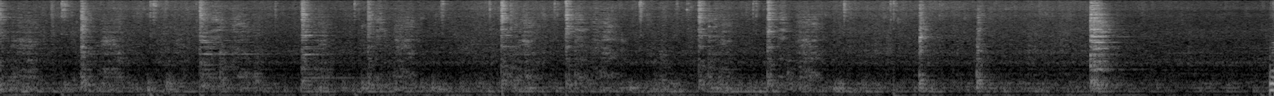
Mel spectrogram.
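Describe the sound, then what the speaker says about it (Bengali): Sweet pumpkin fries in a pan with a steady sizzle, broken by repeated scraping stirs of a utensil at an uneven rhythm, close by with no voices. "আমার মিষ্টি কুমড়োটা ভাজা হয়ে গেছে।"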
